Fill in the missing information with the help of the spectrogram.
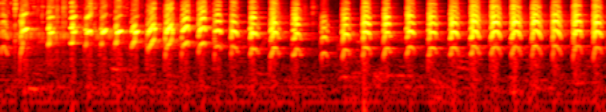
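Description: Monk parakeet (quaker parrot) giving a rapid run of short, high squawks, about five a second, each a quick rise and fall in pitch.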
